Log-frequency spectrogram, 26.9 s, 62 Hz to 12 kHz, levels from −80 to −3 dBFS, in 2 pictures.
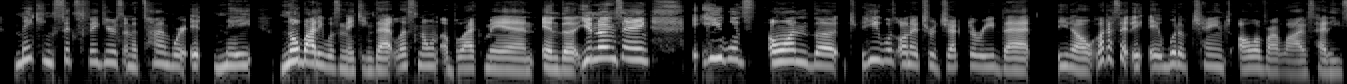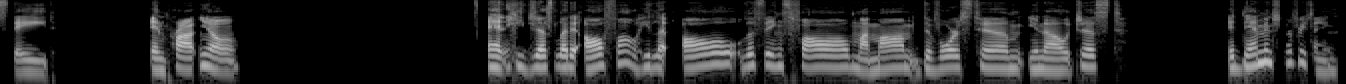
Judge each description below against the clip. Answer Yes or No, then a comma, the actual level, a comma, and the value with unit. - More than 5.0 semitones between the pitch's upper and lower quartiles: Yes, wide, 5.4 semitones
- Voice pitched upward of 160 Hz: Yes, medium, 185 Hz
